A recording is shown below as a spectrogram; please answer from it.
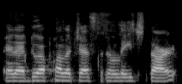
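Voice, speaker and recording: A woman chairs a city hearing over an online group voice call, formally running the meeting and reading items into the record with frequent ums and small restarts. Her voice is fairly low, completely flat and fast. The recording is rough and sounds like an online group call.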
